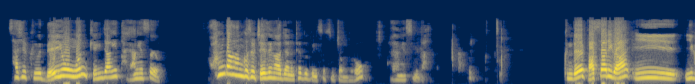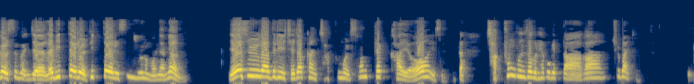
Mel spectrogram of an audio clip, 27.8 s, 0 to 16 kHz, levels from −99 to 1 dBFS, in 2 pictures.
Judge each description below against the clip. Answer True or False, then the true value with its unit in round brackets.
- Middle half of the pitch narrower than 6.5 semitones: True (6.0 semitones)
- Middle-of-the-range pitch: False (200 Hz)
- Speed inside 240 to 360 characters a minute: False (220 characters per minute)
